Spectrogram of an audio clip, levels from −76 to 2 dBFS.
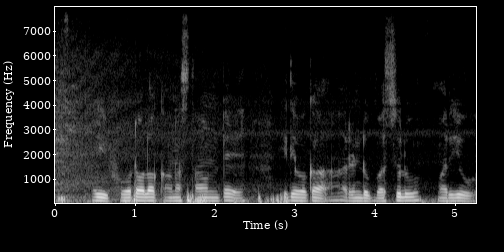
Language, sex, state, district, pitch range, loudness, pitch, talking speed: Telugu, male, Andhra Pradesh, Sri Satya Sai, 120-135 Hz, -18 LUFS, 130 Hz, 90 wpm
